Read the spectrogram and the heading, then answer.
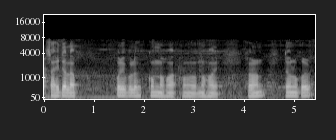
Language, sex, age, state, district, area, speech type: Assamese, male, 30-45, Assam, Udalguri, rural, spontaneous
